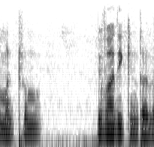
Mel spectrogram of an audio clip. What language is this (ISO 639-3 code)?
tam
